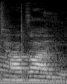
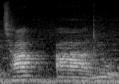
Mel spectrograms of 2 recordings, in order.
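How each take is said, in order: First: The final consonant carries over into the next syllable. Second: The first syllable's final consonant is kept separate. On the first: The speaker calls it right. "You say ... This one goes here" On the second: The speaker calls it wrong. "you don't say"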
